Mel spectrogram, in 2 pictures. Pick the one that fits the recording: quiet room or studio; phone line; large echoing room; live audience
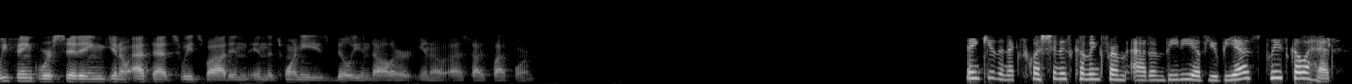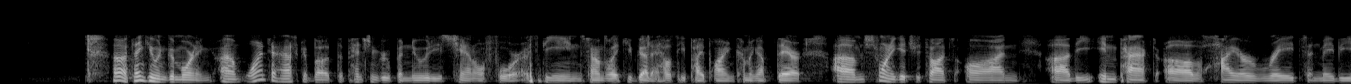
phone line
